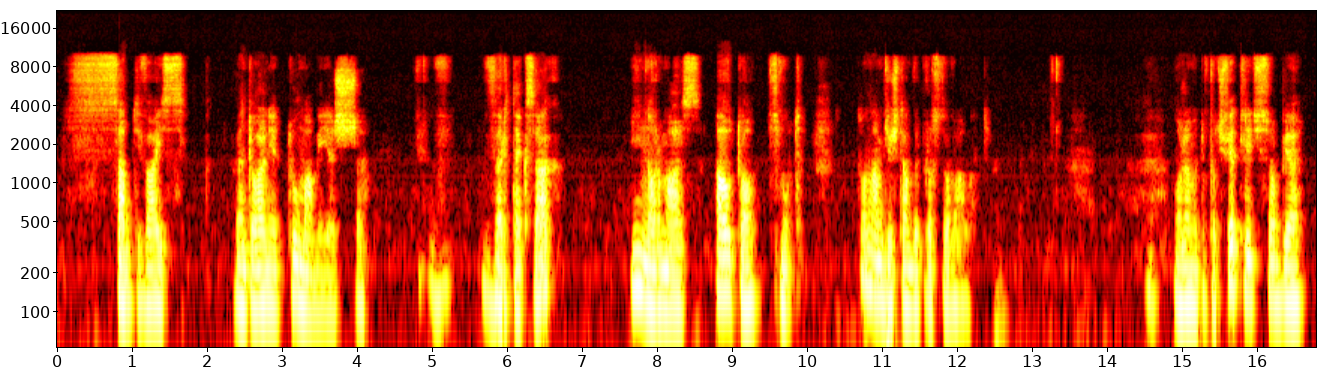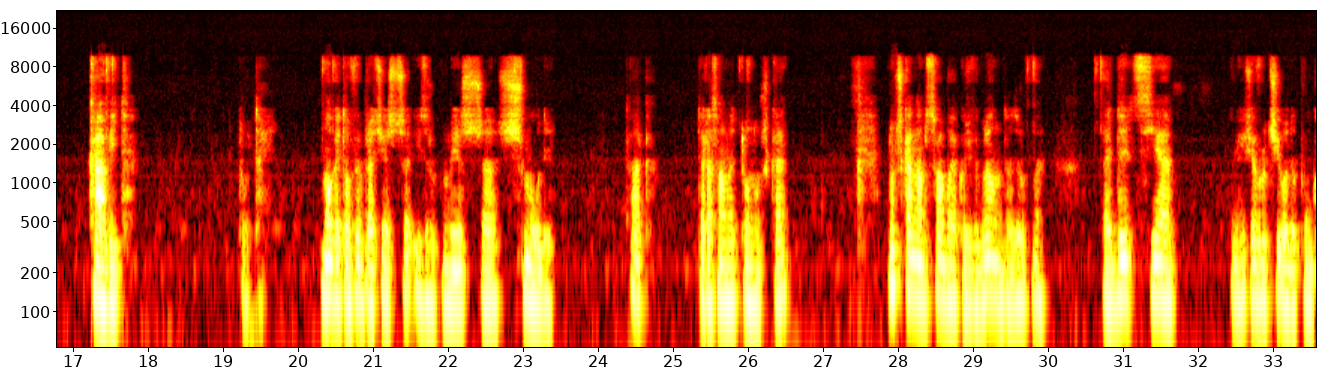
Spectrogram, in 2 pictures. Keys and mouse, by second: 9.4 click, 13.2 click, 15.2-17.7 drag, 20.2 click, 21.3-22.9 right drag, 25.7 click, 29.6-30.6 drag.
